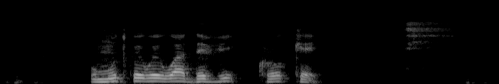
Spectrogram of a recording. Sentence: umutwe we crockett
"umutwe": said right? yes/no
yes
